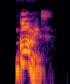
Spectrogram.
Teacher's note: Gómez es una palabra grave. Su sílaba tónica está en go, que es la penúltima sílaba. Se tilda porque termina en z.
